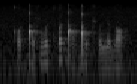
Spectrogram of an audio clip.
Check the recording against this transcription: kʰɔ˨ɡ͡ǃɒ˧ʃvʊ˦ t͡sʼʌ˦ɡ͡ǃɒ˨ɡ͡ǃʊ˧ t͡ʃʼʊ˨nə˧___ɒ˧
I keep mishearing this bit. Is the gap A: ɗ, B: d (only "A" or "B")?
B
